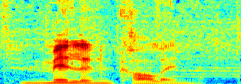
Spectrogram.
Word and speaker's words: Millencolin: How do you pronounce it again? Because I'm still struggling to say the band name. Millencolin.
